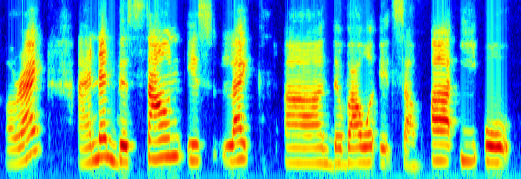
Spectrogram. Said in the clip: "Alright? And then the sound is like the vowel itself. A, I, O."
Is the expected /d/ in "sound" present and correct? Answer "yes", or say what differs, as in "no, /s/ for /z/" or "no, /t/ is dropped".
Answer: yes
